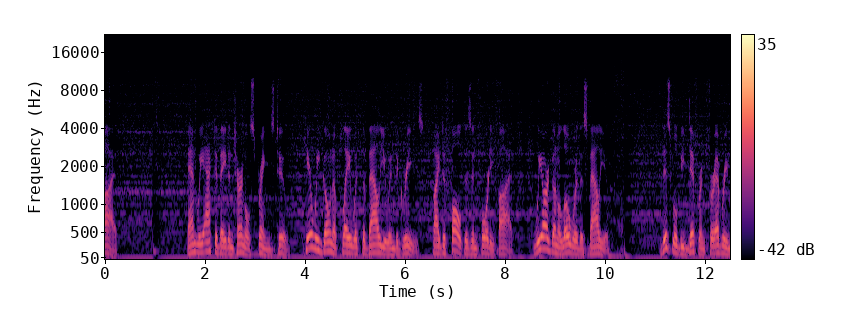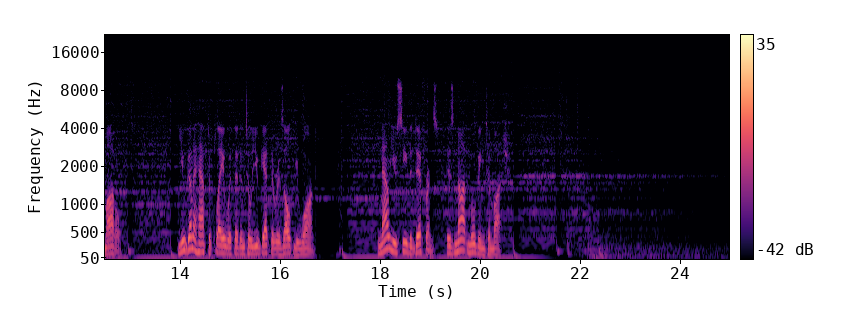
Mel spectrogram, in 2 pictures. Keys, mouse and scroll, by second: 1.5 click, 1.5-3.1 scroll down 8, 3.1 click, 7.5 click, 12.5 click, 12.9 space, 20.9 click, 21.9 space, 23.0 click.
